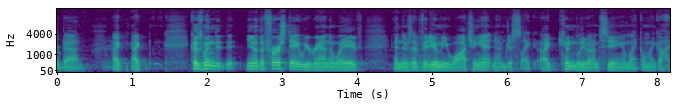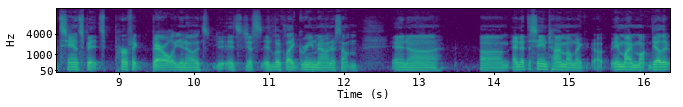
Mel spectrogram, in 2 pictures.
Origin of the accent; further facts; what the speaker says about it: Florida, United States; I grew up in Florida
